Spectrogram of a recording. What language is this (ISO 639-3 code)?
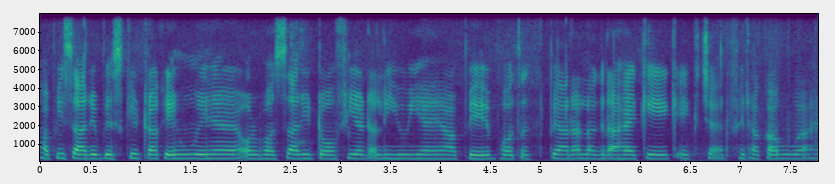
hin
